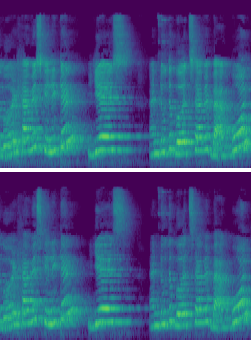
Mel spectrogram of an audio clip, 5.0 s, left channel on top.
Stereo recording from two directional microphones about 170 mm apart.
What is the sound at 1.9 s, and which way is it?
A woman's voice, 10° left (ahead or behind).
